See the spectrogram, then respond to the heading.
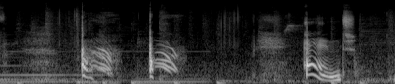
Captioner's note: caughs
